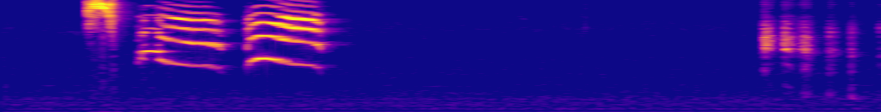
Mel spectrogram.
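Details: Parrot calling with two loud, harsh, slightly descending squawks after a brief high scratchy note, then quiet and a burst of soft clicking chatter near the end.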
